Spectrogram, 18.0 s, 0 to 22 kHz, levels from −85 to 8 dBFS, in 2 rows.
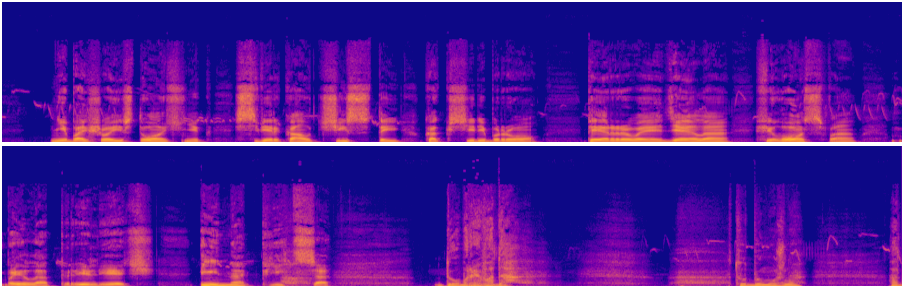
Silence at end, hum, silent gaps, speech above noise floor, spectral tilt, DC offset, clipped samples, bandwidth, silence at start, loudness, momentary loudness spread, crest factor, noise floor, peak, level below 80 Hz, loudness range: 0 s; none; none; 34 dB; -4.5 dB/octave; under 0.1%; under 0.1%; 16.5 kHz; 0.5 s; -17 LUFS; 13 LU; 18 dB; -51 dBFS; 0 dBFS; -52 dBFS; 9 LU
